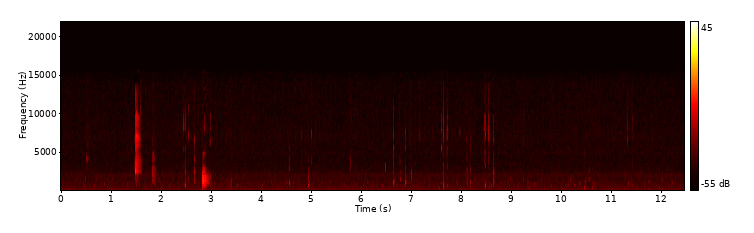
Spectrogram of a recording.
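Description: Keyboard keys click in short bursts of typing, close by.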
